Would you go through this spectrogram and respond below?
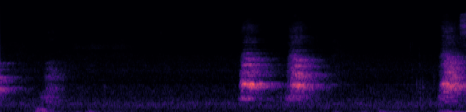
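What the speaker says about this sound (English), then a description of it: "The dog is barking." A dog barks in three sharp, loud bursts close by, with two softer yips or whimpers first and quiet background between them.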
